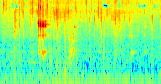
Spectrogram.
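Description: Close-miked gulping and swallowing of a drink from a glass, a series of short wet gulps with the loudest about half a second in.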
